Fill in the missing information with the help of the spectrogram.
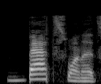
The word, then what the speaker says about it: Batswana: A person from Botswana is called a Motswana, and the plural of that is Batswana, so that's, I'm maybe pronouncing it incorrectly, but it's a B-A-T, not a B-O-T.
